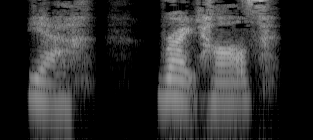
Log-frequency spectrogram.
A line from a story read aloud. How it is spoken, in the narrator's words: I panted to myself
